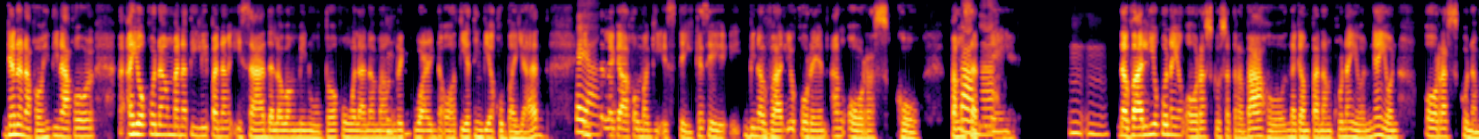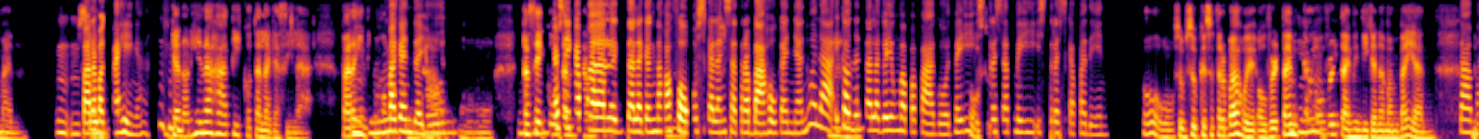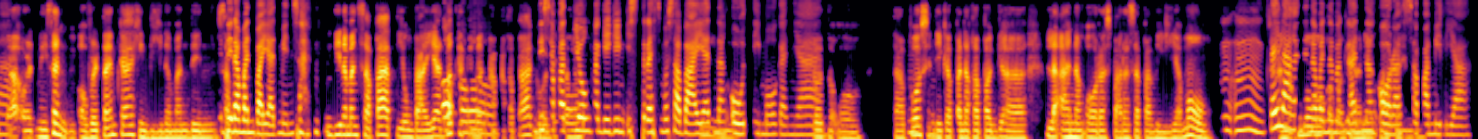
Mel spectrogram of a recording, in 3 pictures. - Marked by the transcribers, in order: chuckle; other background noise; fan; chuckle
- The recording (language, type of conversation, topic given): Filipino, unstructured, Paano mo hinaharap ang stress sa araw-araw at ano ang ginagawa mo para mapanatili ang magandang pakiramdam?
